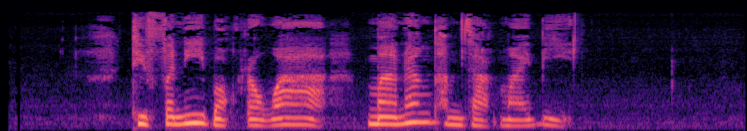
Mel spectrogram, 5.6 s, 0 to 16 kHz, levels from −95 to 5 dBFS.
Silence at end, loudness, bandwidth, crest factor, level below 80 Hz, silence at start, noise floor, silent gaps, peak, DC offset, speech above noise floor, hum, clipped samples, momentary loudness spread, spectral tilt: 1.3 s; -23 LUFS; 11.5 kHz; 18 dB; -68 dBFS; 0.75 s; -61 dBFS; none; -6 dBFS; under 0.1%; 39 dB; none; under 0.1%; 13 LU; -4.5 dB/octave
